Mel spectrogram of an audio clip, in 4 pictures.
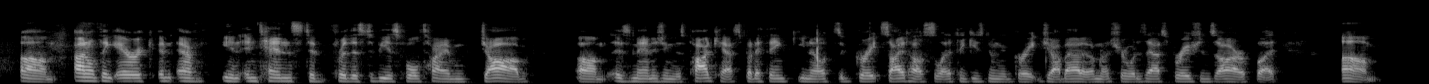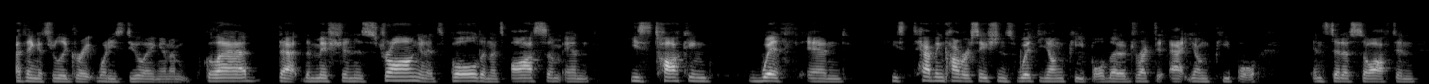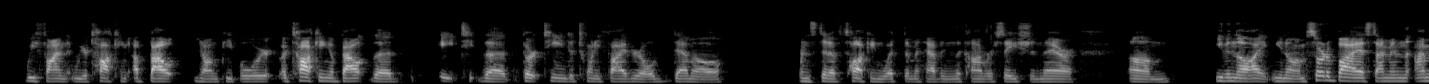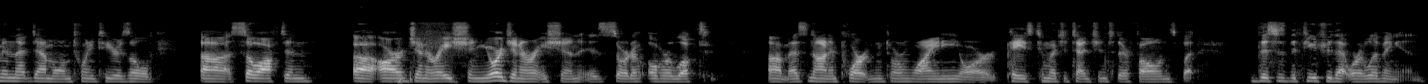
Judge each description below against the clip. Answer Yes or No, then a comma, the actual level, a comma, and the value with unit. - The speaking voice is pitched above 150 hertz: No, medium, 140 Hz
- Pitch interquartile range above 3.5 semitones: No, narrow, 2.5 semitones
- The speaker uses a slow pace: No, average, 185 wpm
